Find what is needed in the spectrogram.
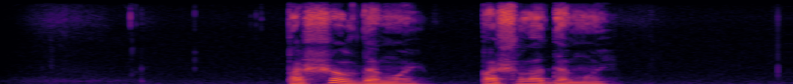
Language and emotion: Russian, angry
